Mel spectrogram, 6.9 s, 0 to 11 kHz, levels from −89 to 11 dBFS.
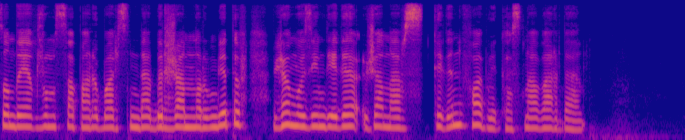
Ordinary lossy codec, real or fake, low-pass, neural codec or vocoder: none; fake; 9.9 kHz; codec, 24 kHz, 1 kbps, SNAC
